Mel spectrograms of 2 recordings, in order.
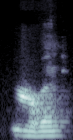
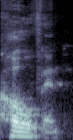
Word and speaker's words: Colvin: I thought Calvin. Calvin, that's okay. So his name is Colvin. And so tell us a little bit about the book and about Colvin.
